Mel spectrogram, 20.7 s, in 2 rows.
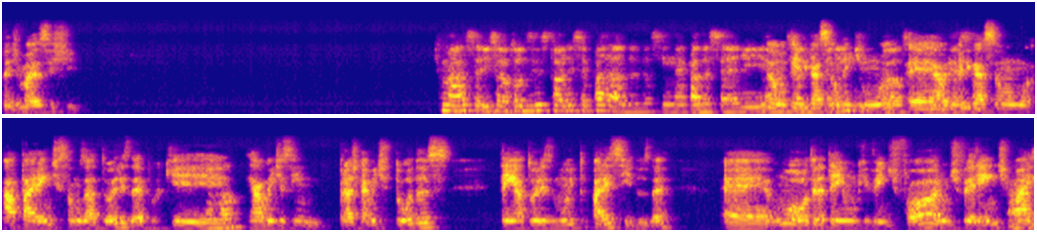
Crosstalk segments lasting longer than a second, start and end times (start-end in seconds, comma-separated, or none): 7.6-9.8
